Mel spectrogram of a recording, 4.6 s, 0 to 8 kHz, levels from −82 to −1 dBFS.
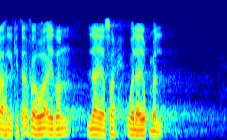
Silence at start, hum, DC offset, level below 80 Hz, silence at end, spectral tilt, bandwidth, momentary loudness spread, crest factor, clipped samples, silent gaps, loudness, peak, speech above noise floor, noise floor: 0 s; none; under 0.1%; -54 dBFS; 1.15 s; -11.5 dB/octave; 5.4 kHz; 11 LU; 16 dB; under 0.1%; none; -21 LUFS; -6 dBFS; 37 dB; -57 dBFS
